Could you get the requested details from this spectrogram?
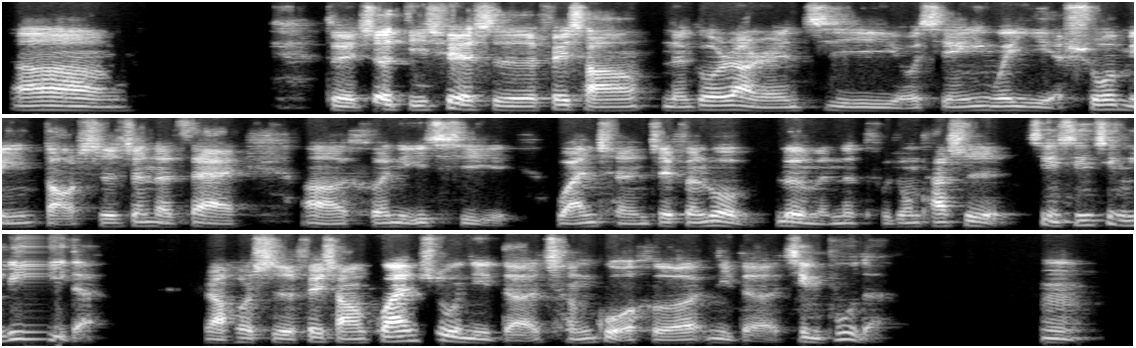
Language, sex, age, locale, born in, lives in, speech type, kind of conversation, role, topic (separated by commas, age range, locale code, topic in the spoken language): Chinese, male, 30-34, zh-CN, China, United States, conversation, podcast, host, 你平常怎么找导师或榜样？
